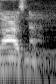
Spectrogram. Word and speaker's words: Arsna: z's around here zazzler it's ours it's a z sound but it's actually spelled with an s oh oh okay oh like ours nick wow did you spell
